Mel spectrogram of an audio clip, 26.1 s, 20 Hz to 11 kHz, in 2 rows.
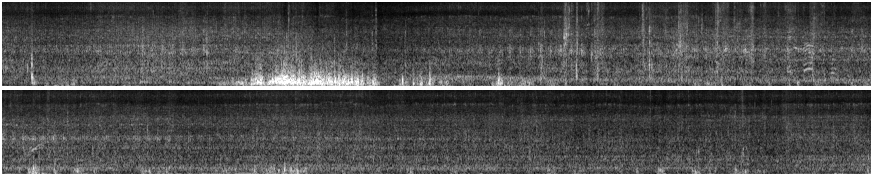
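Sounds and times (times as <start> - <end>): engine running at low revs: 0.0 - 26.0.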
